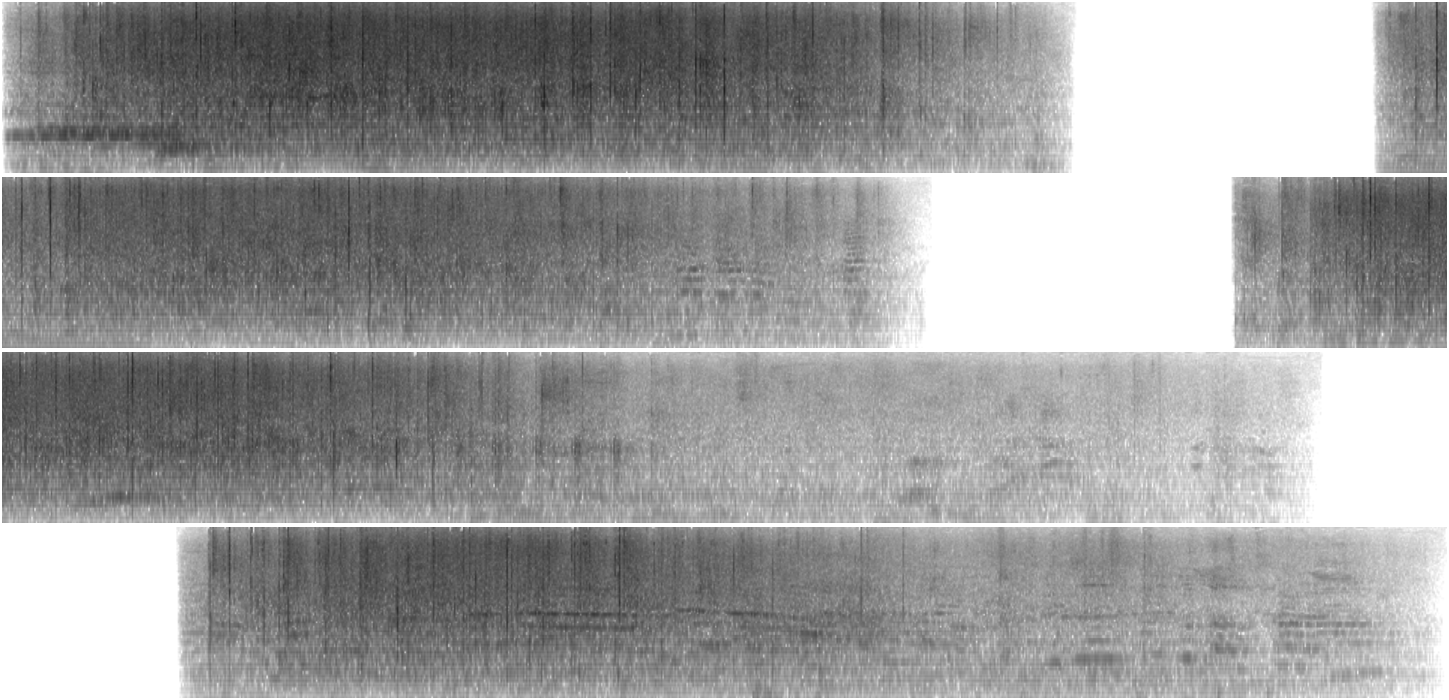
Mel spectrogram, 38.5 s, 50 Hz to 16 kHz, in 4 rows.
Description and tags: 190627 clapping crowd mono
crowds clapping in mono format
applaud, applause, clapping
